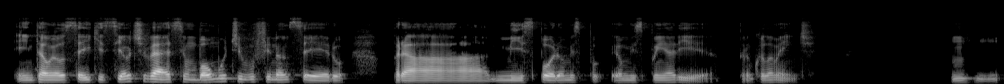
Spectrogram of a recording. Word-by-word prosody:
Então, 105 +1 +3
eu 105 0 +4
sei 110 - +1
que 115 +1 -6
se 115 - -2
eu 125 +2 +4
tivesse 130 -4 +4
um 115 -2 -4
bom 110 +1 +6
motivo 130 -2 -4
financeiro 110 -6 -1 0.5
para 90 0 +3 0.3
me 95 +3 -5
expor, 95 0 +1
eu 100 - -1
me 105 - -6
expu 100 - -13
eu - - -4
me 100 0 -7
exporia 105 +1 -6 0.2
tranquilamente. 105 +1 -8 1.3
Uhum. 90 -2 -10
105 Hz, 130 wpm, -25 LUFS, 95-115 Hz, 1.3 s, bom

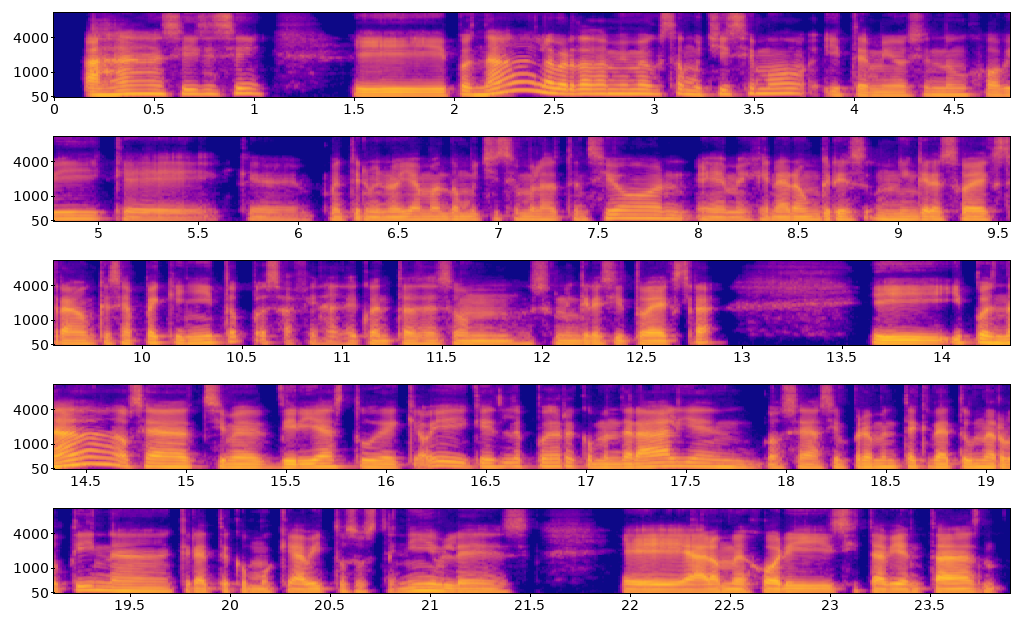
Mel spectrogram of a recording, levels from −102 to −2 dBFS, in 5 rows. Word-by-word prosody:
Ajá, 160 +6 +4
sí, 165 +2 -2
sí, 160 0 -4
sí. 185 0 -3 0.4
Y 120 0 +3
pues 140 0 0
nada, 300 - +2
la 210 - +4
verdad 175 -1 +3
a - - +1
mí 170 0 0
me 170 -1 +1
gusta 160 +2 -5
muchísimo, 180 +6 -3
y 130 - -6
terminó 120 -1 -2
siendo 130 +2 -3
un 130 - -3
hobby, 130 0 -2
que 90 -4 -6
que 95 -3 -9
me 95 - -5
terminó 100 -2 -3
llamando 110 +1 -2
muchísimo 115 +1 -6
la 110 - -3
atención. 140 +7 -3
Eh, 100 -3 -3
me 95 0 -5
genera 105 0 -1
un 105 - -2
gres 110 -2 -3
un 115 -2 -3
ingreso 110 -1 -1
extra; 110 +2 0
aunque 110 -1 -2
sea 110 - -2
pequeñito, 130 0 -1
pues, 130 -3 -7
a - - -10
final 100 -3 -10
de 100 - -6
cuentas, 100 0 -2
es 100 +1 -4
un 100 -1 -1
es 100 - -11
un 105 - -3
ingresito 105 +1 -1
extra. 130 +6 +1 0.7
Y 120 0 +5
y, 130 - 0
pues 130 0 +4
nada, 205 - +5
o - - +1
sea, 130 -4 +4
si 130 -2 -1
me 120 -1 +3
dirías 125 +3 +2
tú, 130 -1 -1
de 120 -3 0
que: - - -8
"Oye, 170 0 0
¿y - - -4
qué 135 +1 -1
se 145 - -4
le 145 - -3
puede 145 +3 -1
recomendar 125 -3 0
a 140 +3 +5
alguien?". 140 -7 0
O 110 - -3
sea, 115 0 -1
simplemente, 125 +1 -1
créate 125 0 0
una 125 -1 +3
rutina, 125 0 0
créate 105 -4 -3
como 100 -3 -4
que 105 - -2
hábitos 105 +3 0
sostenibles. 105 -1 -1 0.4
Eh, 95 -1 +4
a 95 - +6
lo 95 - +4
mejor, 100 +2 +2
y 110 -1 +1
si 115 - -8
te 110 - -3
avientas 105 +1 +4
120 Hz, 225 wpm, -23 LUFS, 105-135 Hz, 0.7 s, a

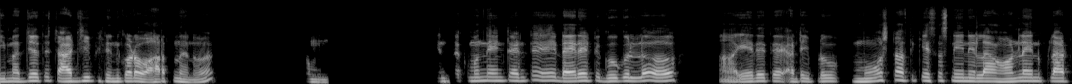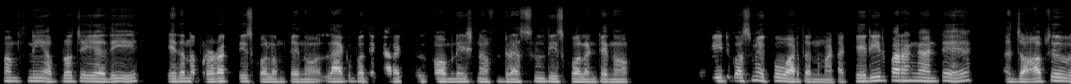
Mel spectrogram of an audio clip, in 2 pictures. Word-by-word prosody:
మధ్య 135 +5 +2
అయితే 175 +2 -6
చాట్‌జిపిటిని 140 0 +2
కూడా 145 -1 +6
వాడుతున్నాను. 120 -1 -1 1.1
హ్మ్. 110 -2 -6 1.2
ఇంతకు 140 +2 -10
ముందేంటంటే, 175 +2 -1 0.3
డైరెక్ట్ 165 +3 +5
గూగుల్‌లో 160 +3 +2 0.7
ఆహ్, - - -3
ఏదైతే 155 +2 0
అంటే 135 +2 -2
ఇప్పుడు 140 +2 -4 0.4
మోస్ట్ 175 +8 -1
ఆఫ్ 180 - 0
ది 180 - -14
కేసెస్ 170 +1 -2
నేను 160 -1 +2
ఇలా 145 0 +4 0.2
ఆన్‍లైన్ 160 +3 +2
ప్లాట్‍ఫామ్స్‌ని 150 +1 0
అప్రోచ్ 140 +3 -3
అయ్యేది 135 0 +2 0.5
ఏదైనా 140 +1 +1
ప్రోడక్ట్ 140 +3 +3
తీసుకోవాలంటేనో, 120 -3 -2 0.2
లేకపోతే 135 +1 +1
కరెక్ట్ 130 +1 -2 0.2
కాంబినేషన్ 125 0 0
ఆఫ్ 120 - -9
డ్రెస్సులు 125 +2 -1
తీసుకోవాలంటేనో 120 -2 0 0.9
వీటి 160 0 0
కోసమే 160 +5 0
ఎక్కువ 160 +4 -2
వాడుతానన్నమాట. 115 -5 0 0.2
కెరీర్ 165 +5 +1
పరంగా 170 -2 +5
అంటే, 160 +3 -2 0.7
జాబ్సు 135 +6 +3
140 Hz, 115 wpm, -23 LUFS, 130-160 Hz, 1.2 s, కూడా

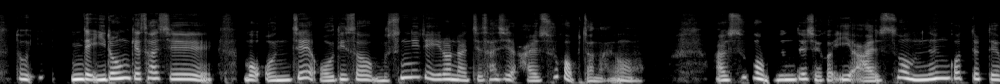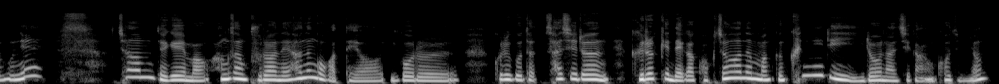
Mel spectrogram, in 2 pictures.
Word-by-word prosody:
또 240 -4 +1
이 - - -13 0.4
근데 235 0 +8
이런 265 +7 +6
게 260 - 0
사실 240 -6 +1 0.3
뭐 210 -1 +1
언제 200 - +2
어디서 215 +5 -1
무슨 190 - -2
일이 330 -5 -4
일어날지 215 -5 +1
사실 225 0 -4
알 170 0 -3
수가 355 - -5
없잖아요. 160 +2 -6 0.7
알 200 0 0
수가 310 +4 -5
없는데 215 +2 +3
제가 205 -6 -5
이 220 -3 0
알 160 -2 -3
수 305 - -7
없는 250 +3 +5
것들 280 -3 -4
때문에 245 - -1 0.7
참 330 -1 -4
되게 200 -4 +1
막 170 +2 -2
항상 245 0 +4
불안해 205 -2 0
하는 290 +7 +2
것 245 -5 +1
같아요, 155 -2 -9
이거를. 175 -1 -4 0.4
그리고 225 -3 0
다 200 -1 -7
사실은 230 -4 +1 0.2
그렇게 245 +1 +2
내가 195 0 +1
걱정하는 270 +9 +1
만큼 215 -2 +2
큰일이 335 - 0
일어나지가 175 +1 -3
않거든요. 190 - -4
220 Hz, 295 characters per minute, -17 LUFS, 190-255 Hz, 0.7 s, 근데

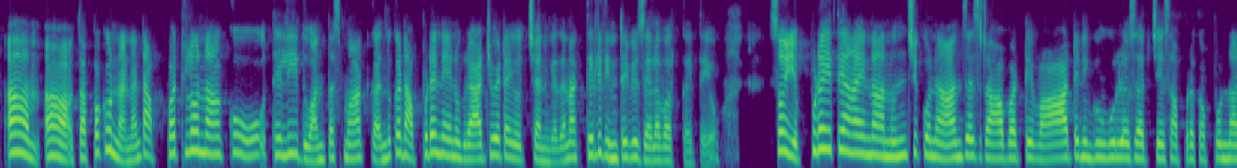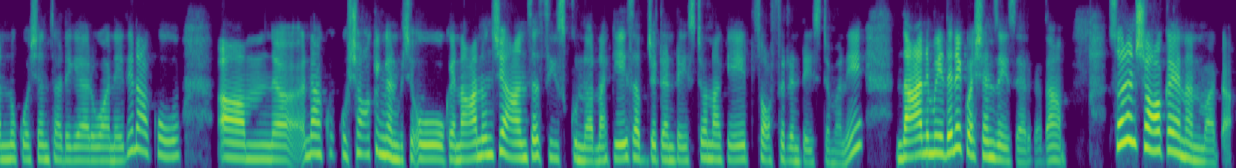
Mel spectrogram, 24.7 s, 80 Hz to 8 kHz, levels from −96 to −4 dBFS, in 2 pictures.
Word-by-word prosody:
ఆహ్, 270 -7 +3 0.2
ఆ! - - +4 0.3
తప్పకుండాండి. 235 - -1
అంటే, 245 - -1
అప్పట్లో 285 +6 -2
నాకూ 265 +1 -2 0.3
తెలీదు 255 -4 -2
అంత 195 +3 -5
స్మార్ట్‌గా. 210 -1 -3
ఎందుకంటే, 255 +4 -1
అప్పుడే 270 +9 0
నేను 235 -3 -1
గ్రాడ్యూయేటయ్యొచ్చాను 200 -3 -1
గదా! 170 +2 -6
నాకు 220 0 -6
తెలీదు 255 -2 -1
ఇంటర్‌వ్యూసెలా 205 -3 -2
వర్కయితాయో. 155 -3 -11 0.6
సో, 315 - +1 0.2
ఎప్పుడైతే, 330 - +1
ఆయన 275 -2 +1
నా 250 - +2
నుంచి 245 +4 -1
కొన్ని 235 -4 0
ఆన్సర్స్ 230 +2 -1
రాబట్టి, 210 +1 -1
వాటిని 215 +3 +1
గూగుల్‌లో 220 0 0
సర్చ్ 205 -1 -2
చేసి, 205 0 -4
అప్పడకప్పుడు 200 +1 -7
నన్ను 195 0 -1
కొషన్సడిగారు 190 -2 -4
అనేది 180 +9 -5
నాకూ 270 -5 -3 0.6
ఆహ్, 210 -2 +4 0.2
న - - -1 0.4
నాకొక 265 -3 -3
షాకింగనిపిచ్చి, 255 - -1
ఓహ్! 200 0 +2
ఓకే. 200 +1 -3
నా 200 - 0
నుంచే 260 +4 +3
ఆన్సర్స్ 220 +3 0
తీసుకున్నారు. 190 -4 -3
నాకు 200 +3 -7
ఏ - - +4
సబ్జెక్టంటే 190 -2 -2
ఇష్టం, 215 +2 -2
నాకేట్ 195 0 -5
సాఫ్ట్‌వేరంటే 180 -3 -6
ఇష్టమనీ. 160 - -5 0.5
దాని 265 +4 +8
మీదనే 285 +6 +6
క్వషన్సేశారు 190 - 0
గదా! 185 +3 -4 0.6
సో, - - +1
నేను 455 -4 +8
షాకయ్యాననమాట. 245 - +5
215 Hz, 145 wpm, -23 LUFS, 195-255 Hz, 0.6 s, దాని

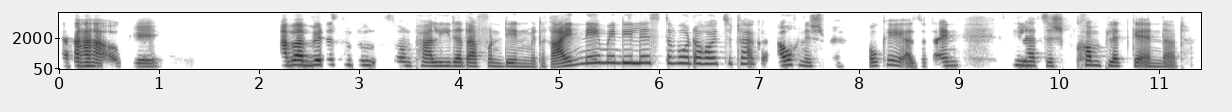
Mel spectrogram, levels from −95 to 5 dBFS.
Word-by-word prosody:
Ah, 195 -5 +7
okay. 165 -1 -6 1.2
Aber 240 0 +8
würdest 260 +1 +4
du 250 - -12
du 235 -1 -8
so 220 - -12
'n 205 -2 -6
paar 195 -1 0
Lieder 200 0 -1
da 185 -1 +2
von 185 -1 -10
denen 175 -2 -5
mit 160 +3 -14
reinnehmen 345 - +3
in 350 - -7
die 360 0 +3
Liste, 345 0 -2
wo 335 0 -1
du 320 -1 0
heutzutage 310 0 -4
auch 240 +5 +2
nicht 195 -4 -9
mehr? 175 - -25 0.2
Okay, 205 +3 -4
also 180 +2 -6 0.2
dein 210 +1 -1 0.5
Ziel 230 -2 -2
hat 215 0 -4
sich 195 -1 -7
komplett 215 -5 -1
geändert. 165 - -4
215 Hz, 170 wpm, -25 LUFS, 190-270 Hz, 1.2 s, Aber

